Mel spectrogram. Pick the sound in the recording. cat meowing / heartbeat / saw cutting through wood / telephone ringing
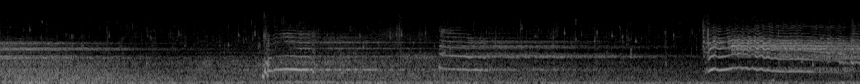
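cat meowing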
